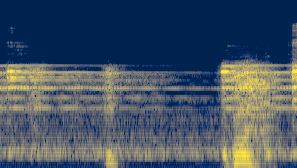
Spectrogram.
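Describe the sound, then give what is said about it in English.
A bell rings steadily, a bright, sustained metallic tone that holds throughout, while brief bursts of a voice cut in over it near the middle and end. “The bell. Like it did when Curly.”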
